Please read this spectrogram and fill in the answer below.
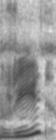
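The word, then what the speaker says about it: read: रीडी होता है, तो स्पेलिंग सबकी सेम होती है, बस प्रोनंसिएशन चेंज होता है। तो ये थर्ड फॉर्म जो रीड होता है, इसे रीडी बोलते हैं।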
